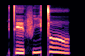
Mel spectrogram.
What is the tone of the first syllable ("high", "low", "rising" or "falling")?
low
